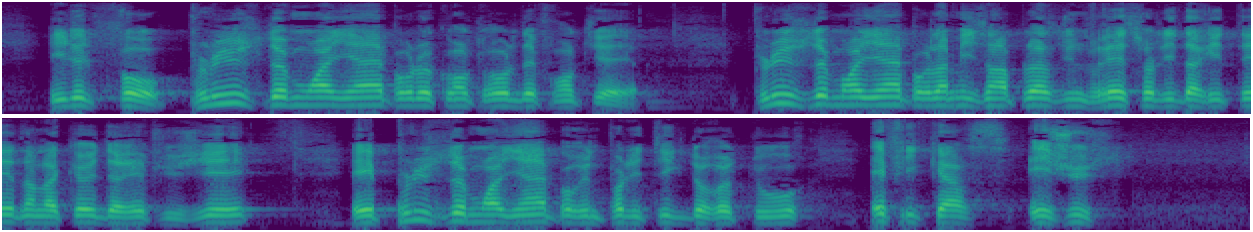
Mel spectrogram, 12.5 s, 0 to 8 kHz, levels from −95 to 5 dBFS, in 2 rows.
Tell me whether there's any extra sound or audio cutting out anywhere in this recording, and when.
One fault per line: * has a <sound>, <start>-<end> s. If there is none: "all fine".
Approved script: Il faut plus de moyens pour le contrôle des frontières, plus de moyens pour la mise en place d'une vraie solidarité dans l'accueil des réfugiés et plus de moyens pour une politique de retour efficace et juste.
all fine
